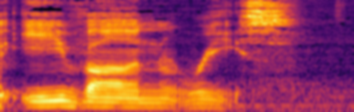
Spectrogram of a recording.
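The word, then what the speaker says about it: Iwan Ries: And it is pronounced like it's I-V-A-N, so Ivan Rees.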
